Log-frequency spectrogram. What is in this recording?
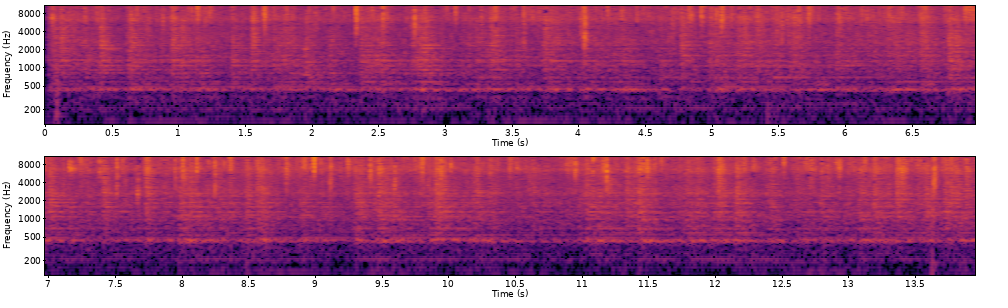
Rain Tropfen Stark Strong Stark
Rain, Strong, Tropfen, Stark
